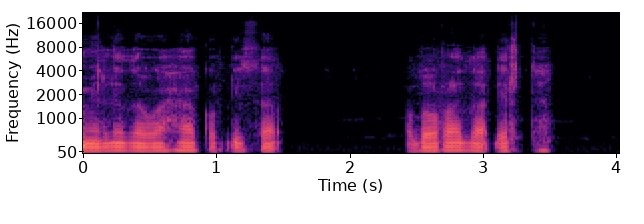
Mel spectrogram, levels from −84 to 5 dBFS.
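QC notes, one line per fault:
Nothing stood out on listening to this speech recording.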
